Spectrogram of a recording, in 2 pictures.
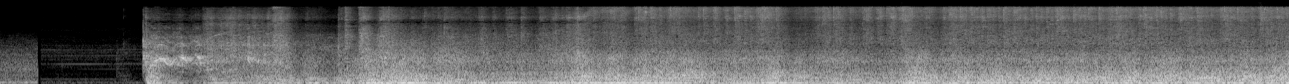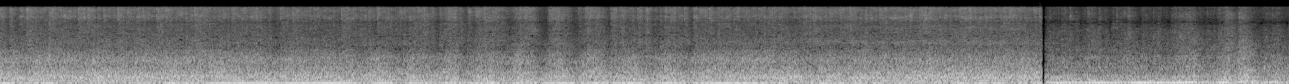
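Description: An engine, freshly fitted with new push rods and cylinder heads, cranks and fires up after a short quiet start, then runs loud and steady close by with a rumbling low idle and no talking.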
